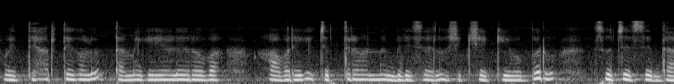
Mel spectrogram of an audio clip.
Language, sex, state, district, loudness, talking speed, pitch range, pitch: Kannada, female, Karnataka, Koppal, -15 LUFS, 80 wpm, 205-225 Hz, 215 Hz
